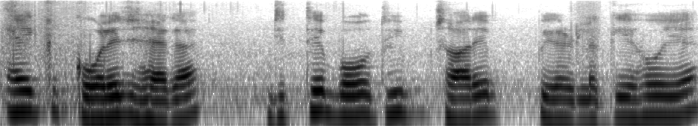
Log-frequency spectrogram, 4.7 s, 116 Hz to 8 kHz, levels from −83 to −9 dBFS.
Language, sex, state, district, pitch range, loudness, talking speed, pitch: Punjabi, male, Punjab, Pathankot, 150-180 Hz, -15 LUFS, 155 wpm, 160 Hz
